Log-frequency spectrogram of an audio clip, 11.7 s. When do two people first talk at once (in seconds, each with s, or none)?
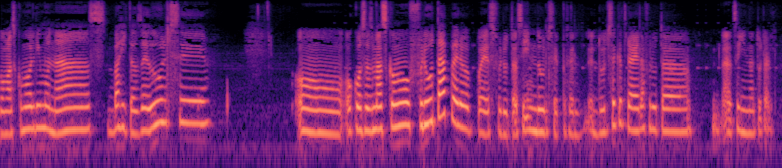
none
